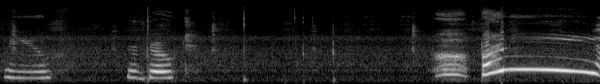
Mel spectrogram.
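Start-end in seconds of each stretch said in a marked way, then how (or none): 4.3-6.0 high, delighted cry; thrilled gasp. Real, not acted. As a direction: gasp then a much higher, loud Bunny. Spots bunny, thrilled.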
